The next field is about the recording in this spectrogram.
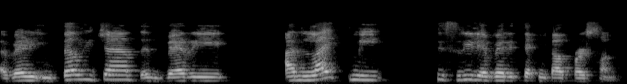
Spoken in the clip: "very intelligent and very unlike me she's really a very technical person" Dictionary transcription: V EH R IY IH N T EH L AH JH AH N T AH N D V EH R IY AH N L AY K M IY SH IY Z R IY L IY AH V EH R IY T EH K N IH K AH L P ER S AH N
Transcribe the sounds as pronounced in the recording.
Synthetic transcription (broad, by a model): V EH R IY IH N T EH L AH JH AH N T AH N D V EH R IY AH N L AY K M IY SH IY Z R IY L IY AH V EH R IY T EH K N IH K AH L P ER S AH N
